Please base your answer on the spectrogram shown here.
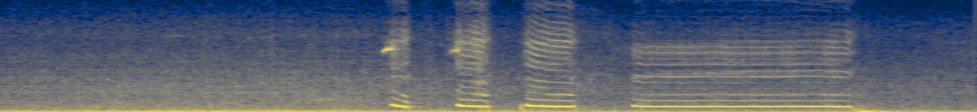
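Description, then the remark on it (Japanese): A dog whimpers while waiting for its food, tapping with its right paw: three short, high, wavering whines, then one longer drawn-out whine, over a low steady background hum. “くんくん泣いては右手ちょんちょんしてまだかなまだかなってお利口ちゃんに待ってます”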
